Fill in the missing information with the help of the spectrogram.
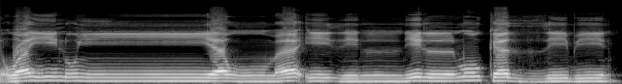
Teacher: Apa yang kita masukkan adalah suara tanwinnya atau suara nunnya ke huruf ya, maka hilang bunyinya, tapi dia masih menyisakan suara bunyi dengan gunnahnya. Wailun ya, bukan wailun ya, tapi wailun yawma idzil lil mukazzibin. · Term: idgham bi gunnah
